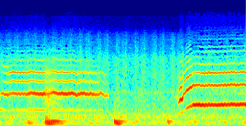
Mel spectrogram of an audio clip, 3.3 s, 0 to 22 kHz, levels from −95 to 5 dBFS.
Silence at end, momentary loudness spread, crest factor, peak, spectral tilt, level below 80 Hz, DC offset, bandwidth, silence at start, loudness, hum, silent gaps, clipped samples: 0 s; 16 LU; 12 dB; 0 dBFS; -8 dB/octave; -38 dBFS; under 0.1%; 7.4 kHz; 0 s; -11 LUFS; none; none; under 0.1%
